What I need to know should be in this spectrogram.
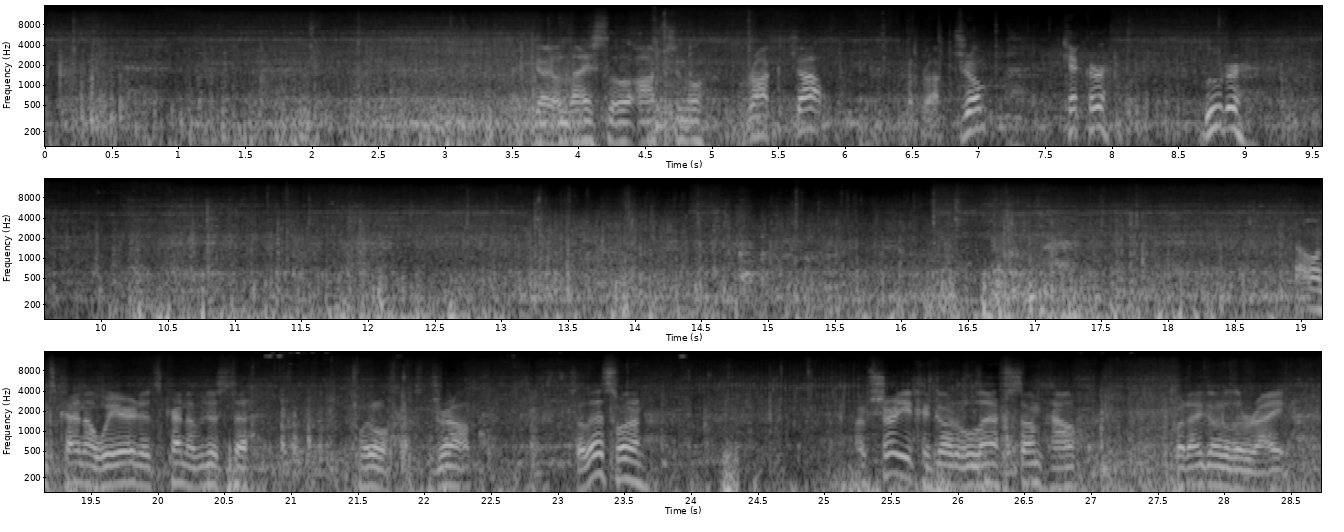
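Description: Bicycle tyres crunch and roll over a dirt trail.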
